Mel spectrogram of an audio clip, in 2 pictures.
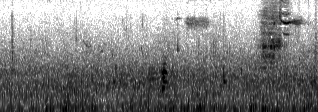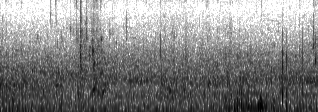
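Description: Faint lakeshore quiet: small waves lapping against the shoreline rocks, with one short waterfowl call about halfway through.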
